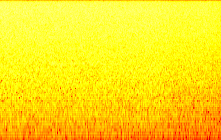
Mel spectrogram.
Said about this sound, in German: White Noise. Habt ihr vielleicht schon mal gehört? Weißes Rauschen ist ein Signal, das absolute Zufall ist.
